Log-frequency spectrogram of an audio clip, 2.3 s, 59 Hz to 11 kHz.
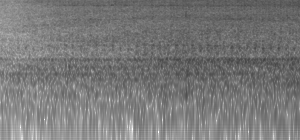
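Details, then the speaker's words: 2001 Nissan Pathfinder LE, VQ 3.5L V6, rust-free California truck, heard with the hood open: smooth, even, steady idle with no knocks, misses or ticks. Healthy idle. "very happily. There's our tried and true V6."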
